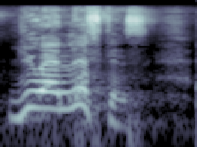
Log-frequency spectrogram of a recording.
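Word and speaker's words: euangelistis (εὐαγγελιστής): Well, one of the ways I can know it is because that word evangelist there in the Greek, it is pronounced euangelistis.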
